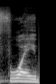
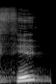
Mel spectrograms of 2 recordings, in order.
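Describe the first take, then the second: First: The vowel sounds like the one in boy. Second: The vowel sounds like the one in few. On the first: The speaker calls it wrong. "A lot of people say Foy" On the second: The speaker calls it right. "but it's actually Few, like in French"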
